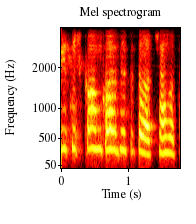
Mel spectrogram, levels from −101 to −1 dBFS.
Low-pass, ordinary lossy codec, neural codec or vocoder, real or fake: 3.6 kHz; Opus, 32 kbps; vocoder, 22.05 kHz, 80 mel bands, HiFi-GAN; fake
